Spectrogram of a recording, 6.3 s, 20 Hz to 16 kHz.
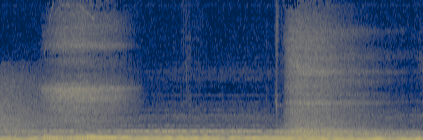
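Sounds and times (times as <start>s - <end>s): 
deep belly breath in and out: 0.0s - 2.4s, 4.1s - 6.3s
soft sustained musical tones: 0.0s - 6.3s.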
